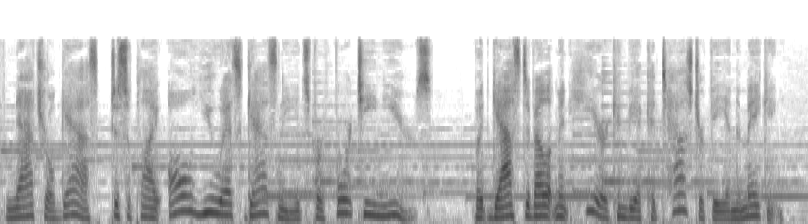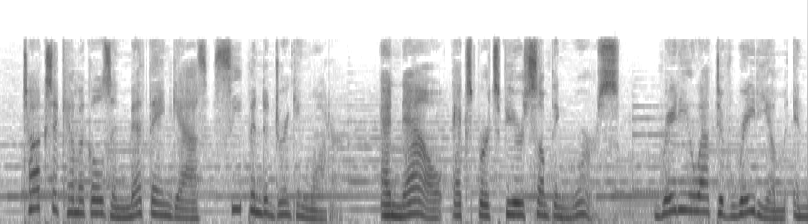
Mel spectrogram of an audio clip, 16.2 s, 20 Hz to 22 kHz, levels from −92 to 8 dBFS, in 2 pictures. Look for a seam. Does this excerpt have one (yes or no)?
yes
